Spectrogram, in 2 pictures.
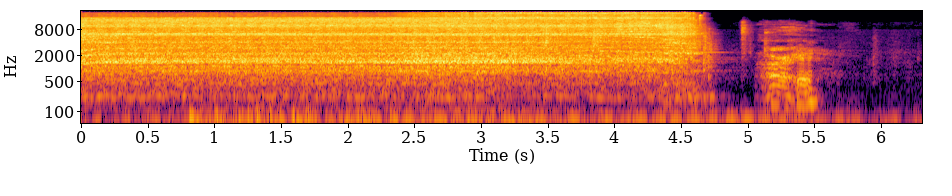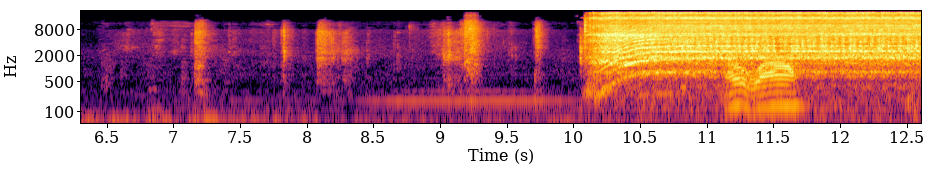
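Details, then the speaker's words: E-bike on highest setting, Pedal Assist 5 Max: strong steady high motor whine that drops away, then returns and sweeps upward as it spins up. Motor pulling hard, normal full assist. "Both of these have the highest setting, sport, whatever. Here's yours on Pedal Assist 5 Max."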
